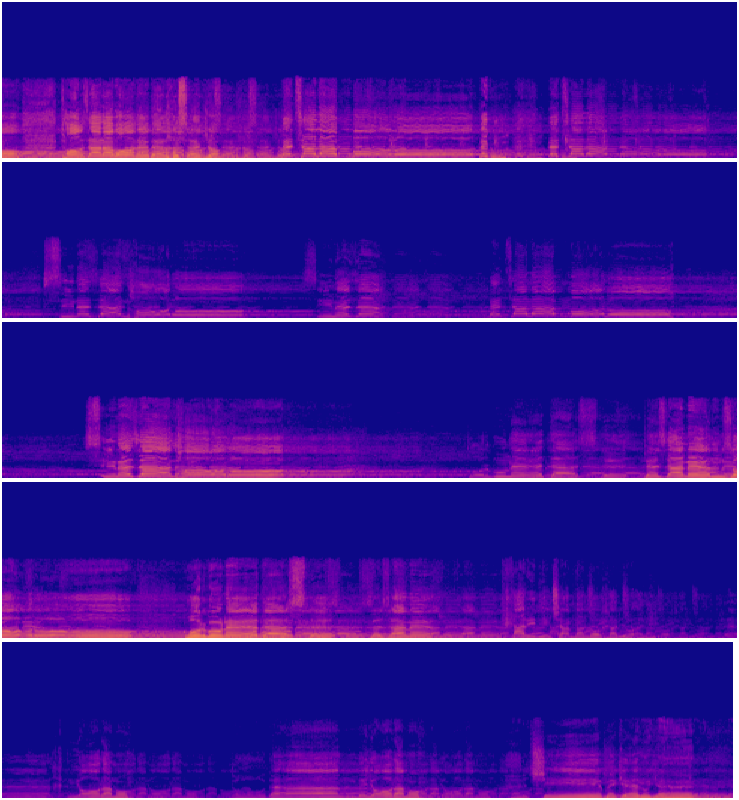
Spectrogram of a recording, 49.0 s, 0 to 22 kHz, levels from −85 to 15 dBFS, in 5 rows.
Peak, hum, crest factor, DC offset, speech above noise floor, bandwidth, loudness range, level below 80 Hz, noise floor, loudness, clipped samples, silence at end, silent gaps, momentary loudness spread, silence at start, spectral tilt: -8 dBFS; none; 22 dB; under 0.1%; 33 dB; 12 kHz; 21 LU; -80 dBFS; -62 dBFS; -29 LUFS; under 0.1%; 0 s; none; 22 LU; 0 s; -4 dB/octave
